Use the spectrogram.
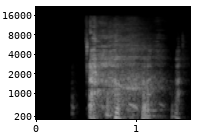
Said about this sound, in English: Sorry, I'm sneezing and coughing at the same time.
